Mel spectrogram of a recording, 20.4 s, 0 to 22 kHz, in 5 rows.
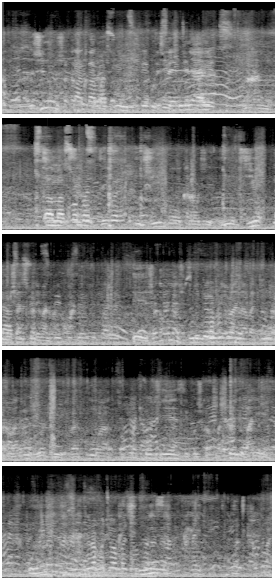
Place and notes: Entumbane Rank, Bulawayo, Zimbabwe - Binga bus leaving Entumbane rank
...the bus is still filled with traders when it starts leaving the rank… the driver reminds that they have to leave… and soon is the last change to drop out… one passenger says a prayer… and off we go on a 6 – 8 hours journey to “the back of beyond”…
(...the mic is an unusual feature… I think it’s the only time in my many journeys that I heard it functioning...)
mobile phone recording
